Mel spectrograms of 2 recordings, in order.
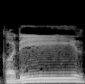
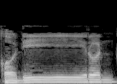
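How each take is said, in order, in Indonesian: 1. Kata ini berhenti pada konsonan akhir yang mati. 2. Kata ini berakhir dengan suku kata sengau penuh.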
